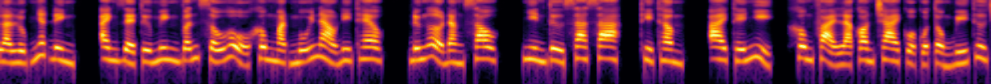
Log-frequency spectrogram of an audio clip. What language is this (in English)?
Vietnamese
